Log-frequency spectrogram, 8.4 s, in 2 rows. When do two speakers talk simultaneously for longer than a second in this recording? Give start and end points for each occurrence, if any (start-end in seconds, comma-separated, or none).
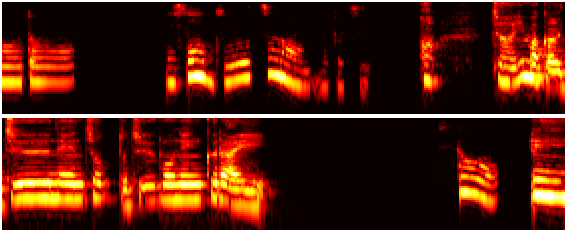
none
